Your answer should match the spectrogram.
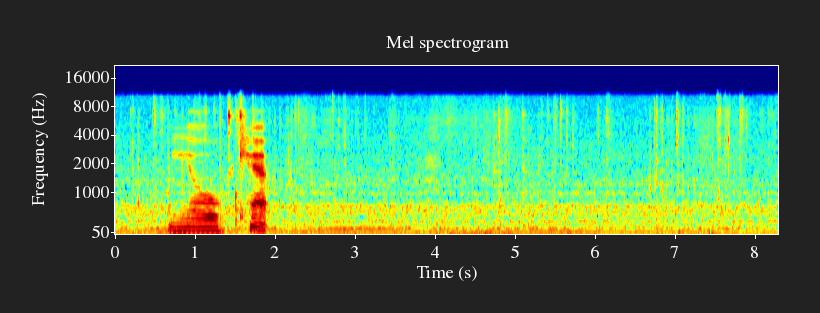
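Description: Someone typing a web address on a computer keyboard, a short quick burst of close key clicks lasting about a second, then quiet room tone with faint talk.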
